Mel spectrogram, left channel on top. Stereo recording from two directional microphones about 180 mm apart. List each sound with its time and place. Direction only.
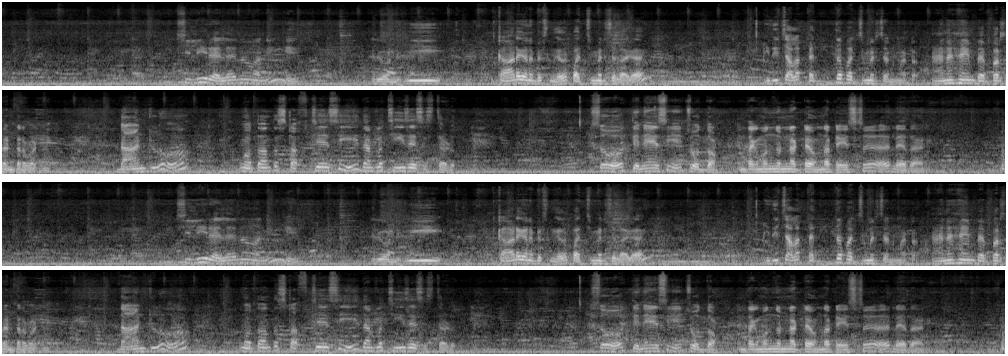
1.9 s speech: centre (ahead or behind)
3.8 s speech: 10° left (ahead or behind)
7.8 s speech: 5° left (ahead or behind)
16.0 s speech: 15° left (ahead or behind)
